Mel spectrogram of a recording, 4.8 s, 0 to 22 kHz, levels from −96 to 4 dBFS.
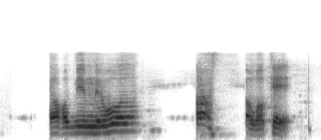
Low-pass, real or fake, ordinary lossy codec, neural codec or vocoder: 5.4 kHz; fake; AAC, 48 kbps; codec, 16 kHz, 0.5 kbps, X-Codec, HuBERT features, trained on balanced general audio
